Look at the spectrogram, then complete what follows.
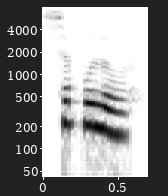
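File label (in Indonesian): "sepuluh", Indonesian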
